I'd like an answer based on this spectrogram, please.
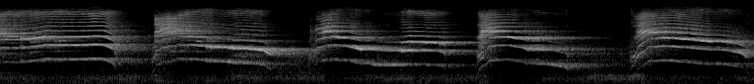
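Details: Rescued street kitten at its first bath, unwilling to shower, crying steadily: five loud, drawn-out meows, each rising sharply then sliding down, spaced roughly one and a half seconds apart.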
